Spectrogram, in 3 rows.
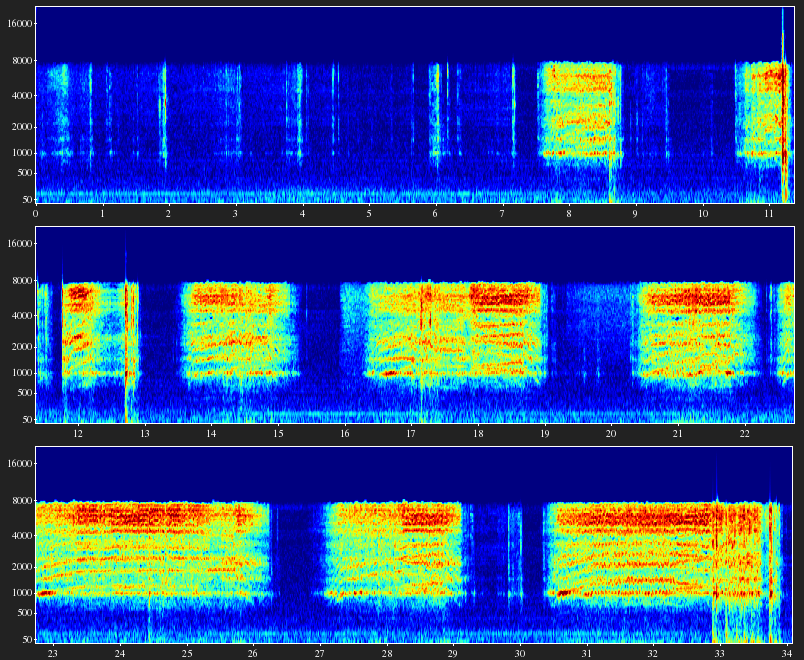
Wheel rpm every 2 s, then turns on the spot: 10, 10, 0, 20, 40, 40, 40, 80, 100, 90, 80, 100, 150, 50, 80, 90, 130.
8-10 18-20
